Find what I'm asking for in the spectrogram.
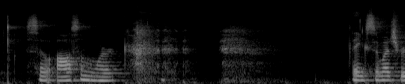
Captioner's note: laughs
